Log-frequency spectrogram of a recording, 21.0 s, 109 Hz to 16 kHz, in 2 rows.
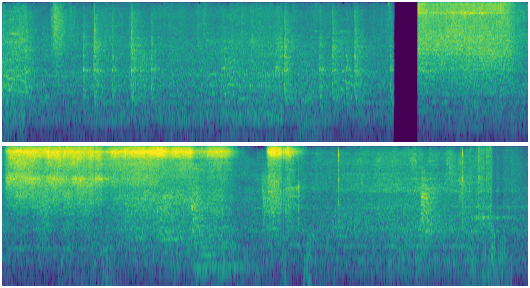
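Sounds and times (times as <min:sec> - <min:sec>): tools and machinery working: 0:00.0 - 0:04.1, 0:05.4 - 0:21.0
high hiss: 0:10.6 - 0:15.0.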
